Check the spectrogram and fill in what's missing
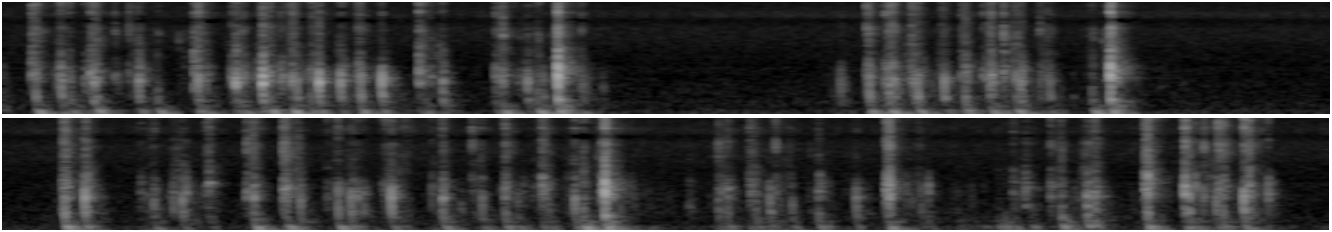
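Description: Fingertips type steadily on a compact Hanmumu mechanical keyboard with a white plastic case and pastel cat-themed plastic keycaps, resting on a wrist pad. Quick bursts of clacky keystrokes have a deep, rounded low thock and little high sparkle, and each key dies away almost instantly. Two short pauses break the typing before it picks up again and runs to the end.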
